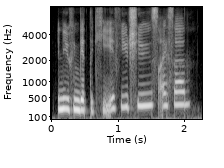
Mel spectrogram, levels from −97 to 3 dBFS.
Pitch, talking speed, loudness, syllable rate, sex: 275 Hz, 290 wpm, -17 LUFS, 7.1 syllables/s, female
